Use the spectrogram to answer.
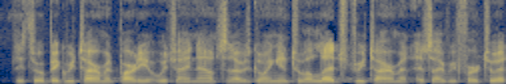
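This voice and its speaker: Talking at a very fast pace, a man keeps a flat, monotone delivery at a medium pitch. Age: 70s. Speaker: retired planner, consultant. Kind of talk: panel discussion.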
